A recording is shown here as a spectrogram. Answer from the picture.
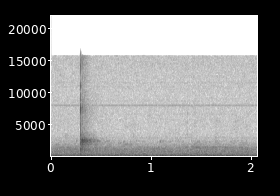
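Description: A single sharp click about a third of a second in, over faint steady room hum.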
